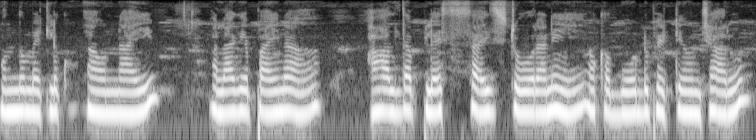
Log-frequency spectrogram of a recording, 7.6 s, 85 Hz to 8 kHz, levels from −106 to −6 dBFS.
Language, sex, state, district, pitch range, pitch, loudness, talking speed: Telugu, female, Telangana, Mahabubabad, 210-225 Hz, 215 Hz, -13 LUFS, 125 wpm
